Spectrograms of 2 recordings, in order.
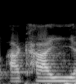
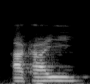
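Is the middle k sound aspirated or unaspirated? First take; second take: aspirated; unaspirated. First: The middle k is aspirated and strong. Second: The middle k is unaspirated and light. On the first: The speaker calls it wrong. "不要读阿卡伊哈" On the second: The speaker calls it right. "而是读作阿卡伊"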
